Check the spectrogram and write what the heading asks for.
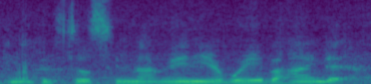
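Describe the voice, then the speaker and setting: A man's voice: a little high, level tone, quick pace, muffled recording. A middle-aged man narrating a casual walking-tour vlog outdoors, enthusiastic and offhand about the details. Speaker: visitor filming a walking campus tour. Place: outdoors walking, some indoor stretches. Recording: outdoor urban noise, traffic ambience.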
